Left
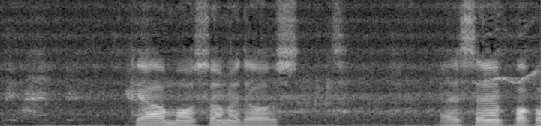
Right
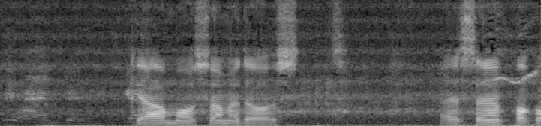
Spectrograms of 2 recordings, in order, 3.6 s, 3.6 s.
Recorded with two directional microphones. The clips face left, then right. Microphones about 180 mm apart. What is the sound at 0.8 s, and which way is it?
Speech, 15° left (ahead or behind).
